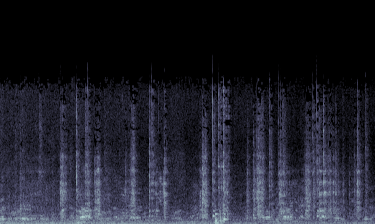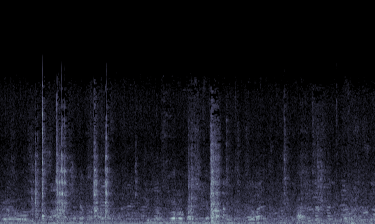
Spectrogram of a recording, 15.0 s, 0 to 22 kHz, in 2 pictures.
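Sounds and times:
ceramic plates clinking: 1.2 - 3.4, 4.0 - 7.5.

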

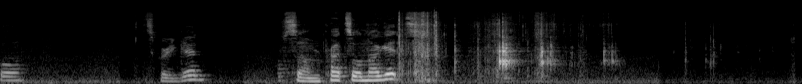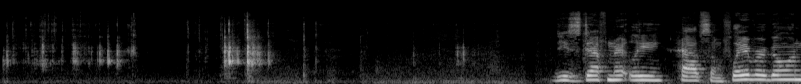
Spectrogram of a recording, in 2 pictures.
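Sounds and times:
hard snack pieces clattering: 4.0 - 6.2, 6.8 - 10.8.

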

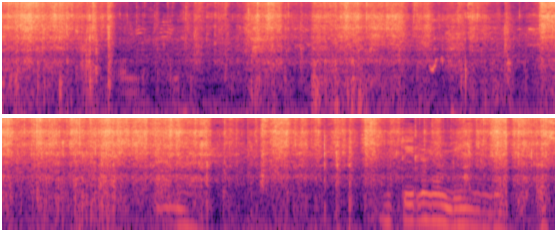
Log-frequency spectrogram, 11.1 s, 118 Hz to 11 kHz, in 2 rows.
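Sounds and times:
packaging crinkling: 0.0 - 11.0
plastic bag rustling: 0.0 - 11.0.

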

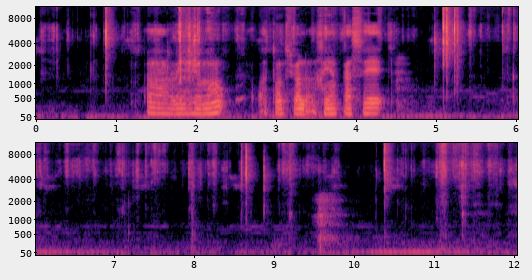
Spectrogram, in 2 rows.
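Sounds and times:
wooden pieces clicking and scraping: 0.0 - 2.9, 4.4 - 9.4, 10.2 - 12.0.

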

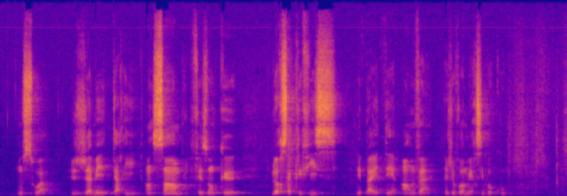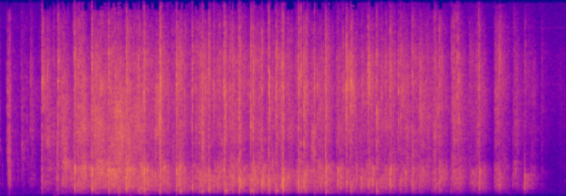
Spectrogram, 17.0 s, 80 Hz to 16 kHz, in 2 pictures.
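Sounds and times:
audience applauding: 9.0 - 16.8.

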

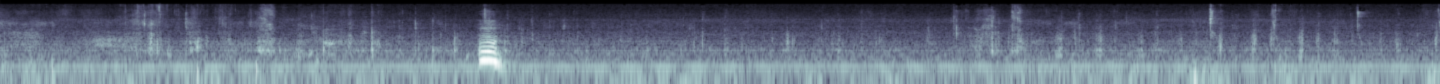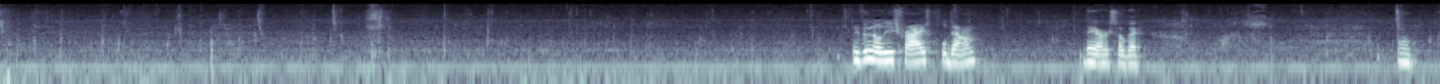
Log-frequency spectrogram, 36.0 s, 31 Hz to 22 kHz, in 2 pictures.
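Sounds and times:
biting and chewing crunches: 1.5 - 24.2.

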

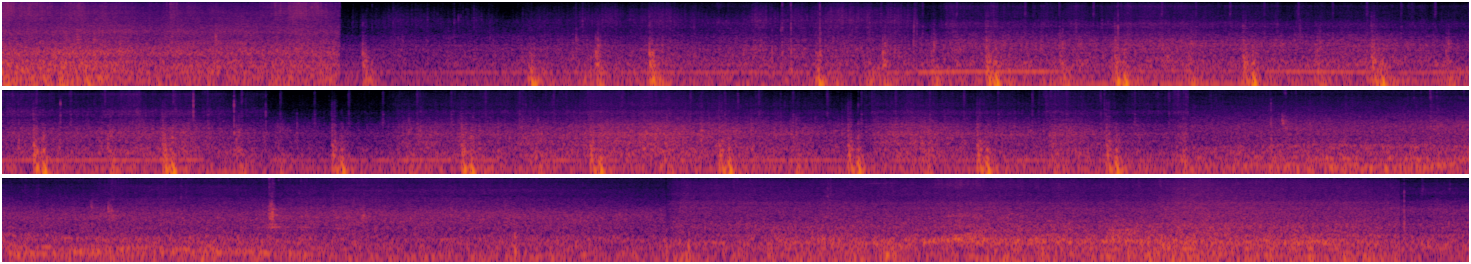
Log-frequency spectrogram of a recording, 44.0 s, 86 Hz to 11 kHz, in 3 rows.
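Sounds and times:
wind and heavy rain rushing: 0.0 - 44.0
short low thump: 8.1 - 12.7.

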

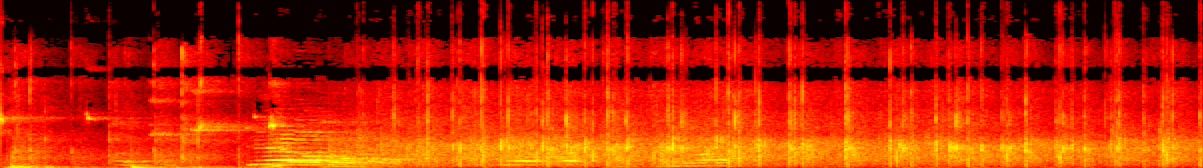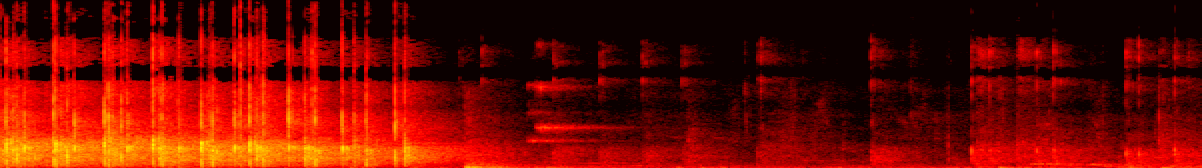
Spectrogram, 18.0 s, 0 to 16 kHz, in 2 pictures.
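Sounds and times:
spectators applauding: 2.0 - 12.4.

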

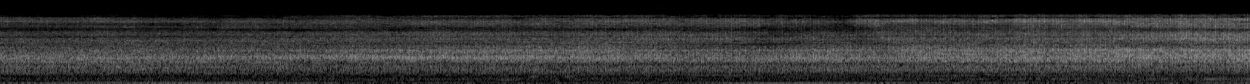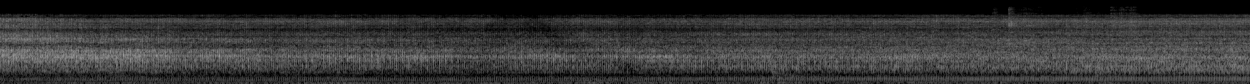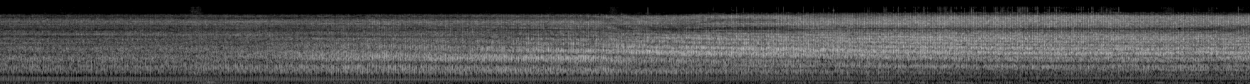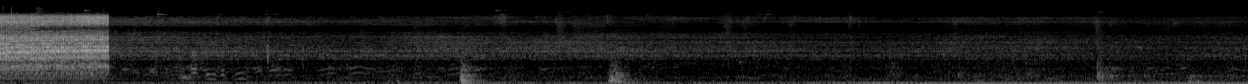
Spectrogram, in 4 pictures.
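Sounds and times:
tractor diesel engine under load: 0.0 - 49.9
harrow discs rattling: 0.6 - 38.6.

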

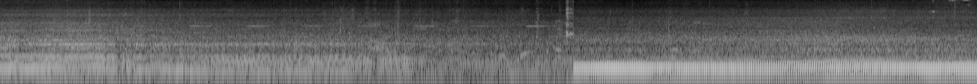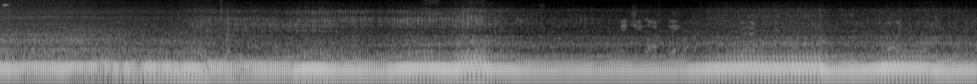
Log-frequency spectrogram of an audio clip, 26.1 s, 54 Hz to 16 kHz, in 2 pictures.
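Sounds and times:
sports car engine running: 0.0 - 18.4.

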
